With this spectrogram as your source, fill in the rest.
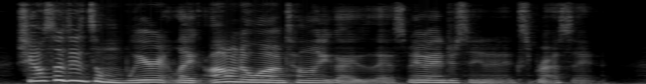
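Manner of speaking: plain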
